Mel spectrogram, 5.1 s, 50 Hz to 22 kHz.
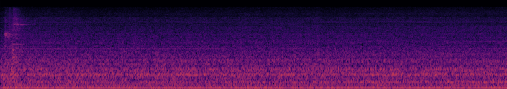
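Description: Landis LCHH plain cylindrical grinder running with no work in it: the 30-inch grinding wheel spinning on its spindle motor and the hydraulic pump on, a steady low hum.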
